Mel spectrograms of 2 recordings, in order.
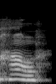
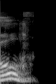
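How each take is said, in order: First: The vowel is an open southern 'a'-like sound. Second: The vowel is a northern 'u' sound like 'full'. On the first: It imitates how people down south say it. The speaker calls it wrong. "they used to pronounce it with an A" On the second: It is how locals say it. The speaker calls it right.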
